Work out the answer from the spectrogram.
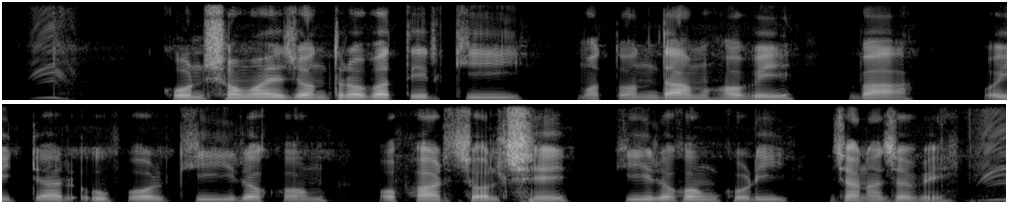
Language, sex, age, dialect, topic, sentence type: Bengali, male, 18-24, Rajbangshi, agriculture, question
